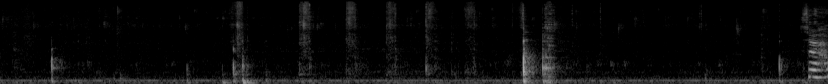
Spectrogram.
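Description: A knife slices asparagus on a cutting board, giving a series of sharp, irregular taps and thuds near the mic, with a louder clatter partway through and another toward the end, over a quiet kitchen background.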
